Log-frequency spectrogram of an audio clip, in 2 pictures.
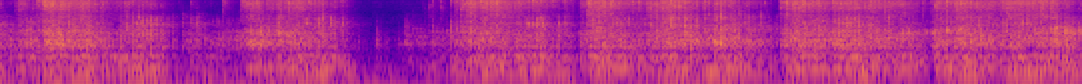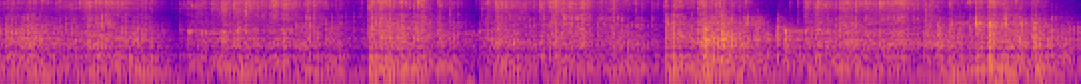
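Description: A pile of small, solid, blue iridescent flat glass gems on a wooden surface is raked and shuffled by fingertips. The result is a continuous, bright clinking and rattling as the gems slide and tap against one another and the wood, with brief dips between strokes.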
